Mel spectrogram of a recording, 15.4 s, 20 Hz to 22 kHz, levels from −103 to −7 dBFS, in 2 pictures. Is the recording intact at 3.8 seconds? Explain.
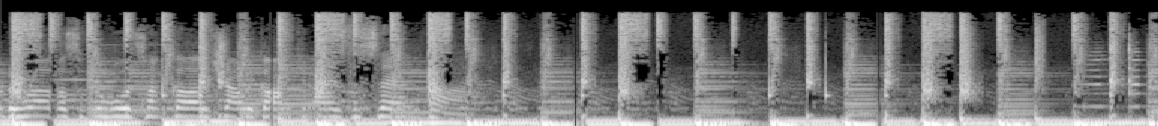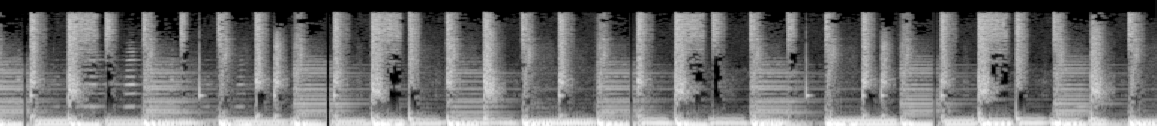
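No. There is a gap between chunks from 3.82 to 3.85 seconds. It is a hole of about 23 ms. The audio was delivered in 2-second chunks, and silence was inserted at this join rather than sound being lost. The likely cause is codec padding or a player starting the next chunk late. It is heard as a brief dropout, a short hole or dip in the sound.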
